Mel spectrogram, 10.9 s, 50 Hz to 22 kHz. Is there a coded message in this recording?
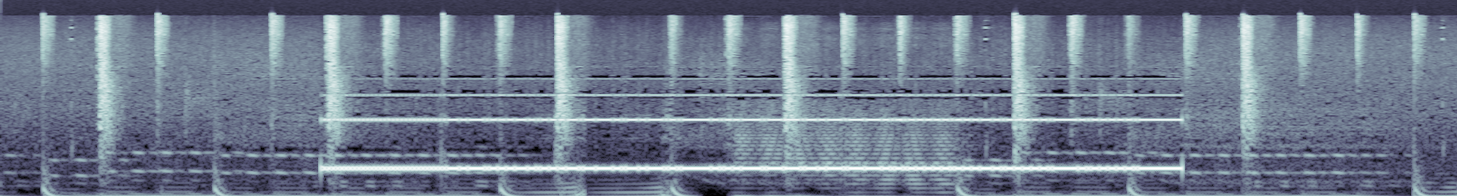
Yes: PSK31 (31.25 baud) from 2.4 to 8.9 s, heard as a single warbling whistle, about 610 Hz.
